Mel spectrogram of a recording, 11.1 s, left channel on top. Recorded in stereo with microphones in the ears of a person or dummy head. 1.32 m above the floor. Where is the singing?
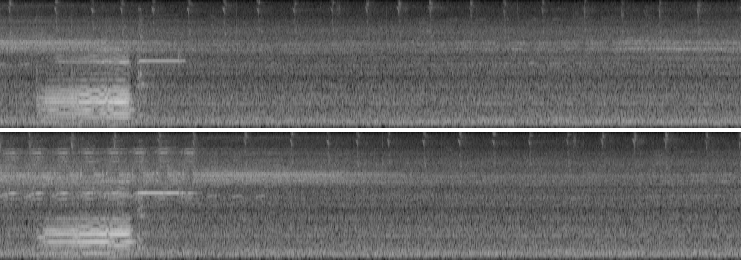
50° left (ahead or behind), 2 m.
